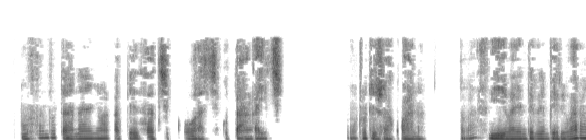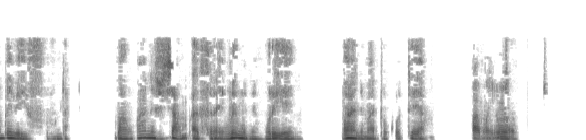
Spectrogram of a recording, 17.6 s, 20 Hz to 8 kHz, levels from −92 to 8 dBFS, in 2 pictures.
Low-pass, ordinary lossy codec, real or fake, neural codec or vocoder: 7.2 kHz; MP3, 24 kbps; real; none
